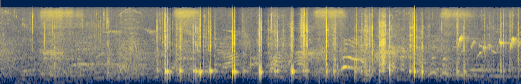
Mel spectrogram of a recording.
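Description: Thin plastic bottle crackling in a run of sharp clicks as a hand squeezes and shakes it to push out wet fake snow. The clicks come thick and fast from about two seconds in.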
